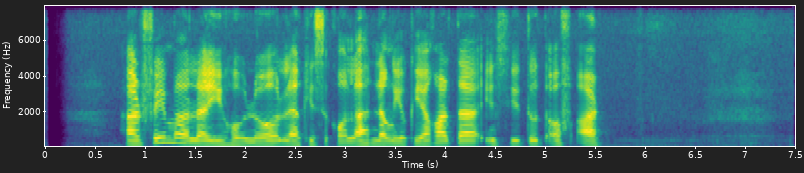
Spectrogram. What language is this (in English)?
Javanese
